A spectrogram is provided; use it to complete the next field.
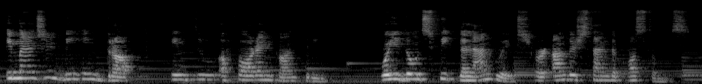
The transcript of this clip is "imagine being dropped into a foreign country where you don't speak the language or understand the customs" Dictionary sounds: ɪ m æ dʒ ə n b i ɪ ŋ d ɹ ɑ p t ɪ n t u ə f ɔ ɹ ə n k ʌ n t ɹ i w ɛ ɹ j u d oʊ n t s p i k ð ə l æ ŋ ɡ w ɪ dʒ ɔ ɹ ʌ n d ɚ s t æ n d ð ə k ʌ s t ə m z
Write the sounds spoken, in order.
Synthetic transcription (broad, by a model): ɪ m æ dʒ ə n b i ɪ ŋ d ɹ ɑ p t ɪ n t u ə f ɔ ɹ ə n k ʌ n t ɹ i w ɛ ɹ j u d oʊ n t s p i k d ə l æ ŋ ɡ w ɪ dʒ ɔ ɹ ʌ n d ɚ s t æ n d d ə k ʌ s t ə m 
